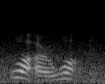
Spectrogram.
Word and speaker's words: 沃尔沃: 沃尔沃.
